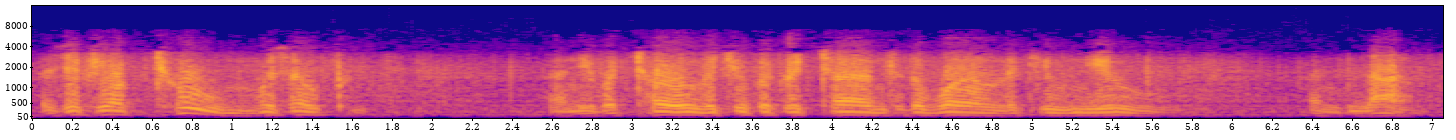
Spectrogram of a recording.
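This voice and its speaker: Fervent, haunted low-voiced musician. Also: male voice. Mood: haunted, intense. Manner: intense, rhapsodic, dramatic pauses. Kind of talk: 1940s radio drama acting. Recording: muffled, noisy vintage radio recording.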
